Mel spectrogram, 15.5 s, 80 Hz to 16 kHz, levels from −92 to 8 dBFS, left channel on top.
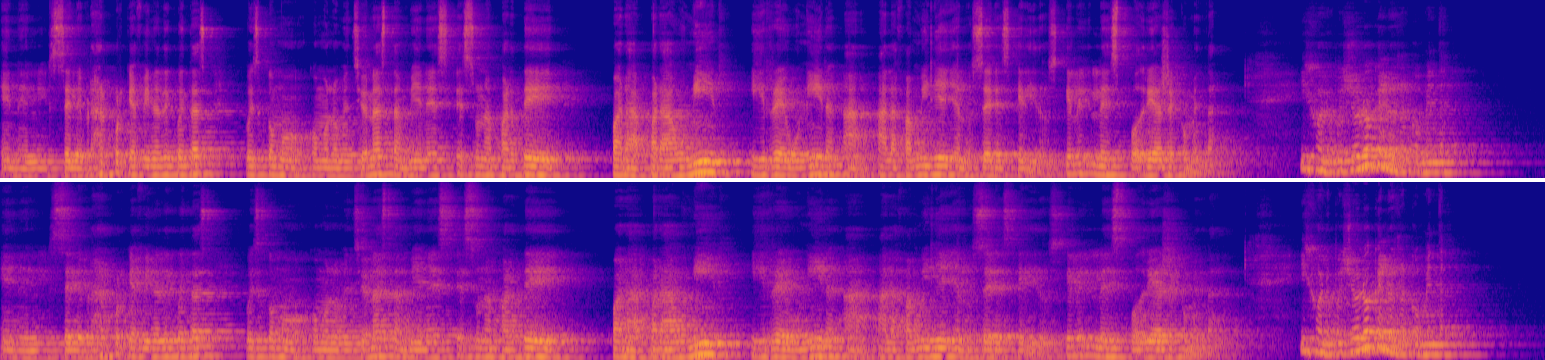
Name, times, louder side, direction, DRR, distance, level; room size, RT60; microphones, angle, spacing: voice 1, 0.0-2.0 2.5-5.5 6.1-7.2 7.5-12.2, left 1 dB, 60° left, 4 dB, 1.3 m, -23 dB
voice 2, 13.0-14.4, equal, 20° right, -1 dB, 2.0 m, -23 dB
14.5 x 6.9 x 5.0 m, 1.4 s
head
